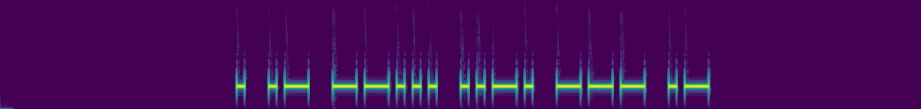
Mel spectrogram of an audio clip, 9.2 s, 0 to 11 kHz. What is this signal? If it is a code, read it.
Morse code, heard as a keyed tone, about 15 wpm, 700 Hz. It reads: EA7FOA
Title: DXCC-100 Call Signs - 6 Characters - 15wpm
